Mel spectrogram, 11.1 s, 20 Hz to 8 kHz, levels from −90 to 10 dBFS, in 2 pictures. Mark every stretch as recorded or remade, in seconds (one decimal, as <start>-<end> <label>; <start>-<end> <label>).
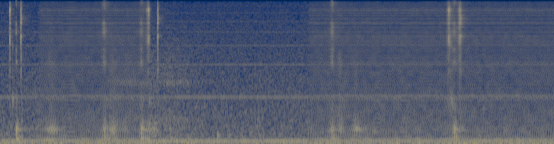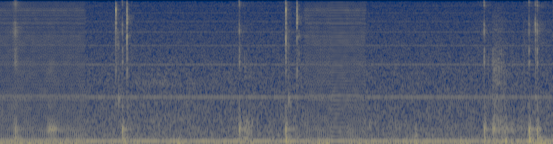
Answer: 0.0-0.4 recorded; 0.4-1.5 remade; 1.5-3.1 recorded; 3.1-6.4 remade; 6.4-8.6 recorded; 8.6-9.2 remade; 9.2-11.1 recorded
